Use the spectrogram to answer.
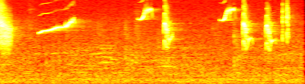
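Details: Long-tailed shrike (cendet) singing vigorously ('gacor'): a sharp high burst, a thin rising whistle, then scattered short high chips and squeaky notes separated by brief pauses.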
